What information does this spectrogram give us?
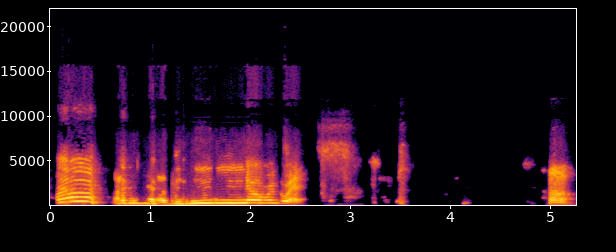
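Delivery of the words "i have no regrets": high, very slow, savoring each word; slow and deliberate. Real, not acted. Telling the group she's done, slow and high. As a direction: draw it out high and slow, relishing it. Declaring freedom from marriage.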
